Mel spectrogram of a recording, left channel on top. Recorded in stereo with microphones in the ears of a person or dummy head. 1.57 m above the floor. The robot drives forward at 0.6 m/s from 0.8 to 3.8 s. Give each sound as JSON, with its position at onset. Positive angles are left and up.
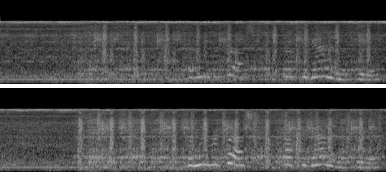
{"t": 0.0, "sound": "an insect", "side_deg": 25, "distance_m": 2.5}
{"t": 1.9, "sound": "a woman speaking", "side_deg": -60, "distance_m": 0.7}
